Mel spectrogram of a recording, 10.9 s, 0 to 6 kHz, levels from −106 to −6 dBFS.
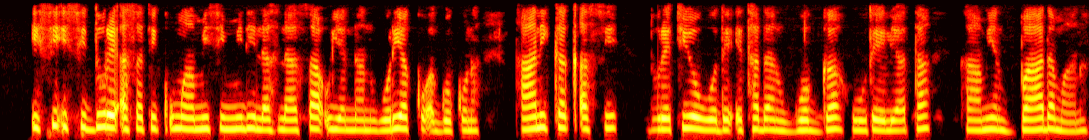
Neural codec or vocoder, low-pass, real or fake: none; 5.4 kHz; real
